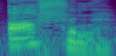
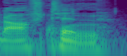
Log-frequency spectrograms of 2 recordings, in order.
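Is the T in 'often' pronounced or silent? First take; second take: silent; pronounced. First: The T sound is silent. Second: The T sound is pronounced. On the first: The speaker calls it right. "It's often, The T's not pronounced" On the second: The speaker calls it wrong. "not often"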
